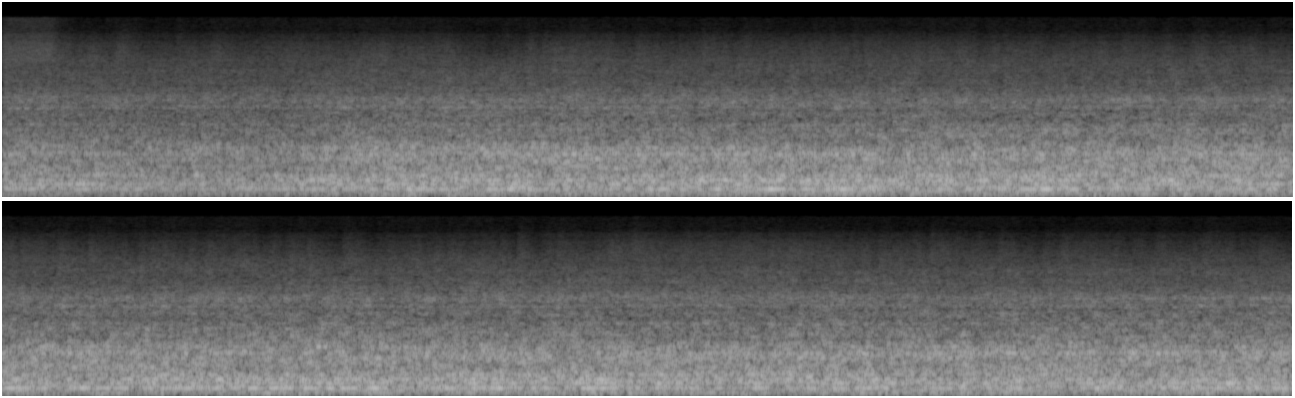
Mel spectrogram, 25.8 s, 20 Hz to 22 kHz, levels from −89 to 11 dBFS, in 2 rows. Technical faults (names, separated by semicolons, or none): channel delay (comb filtering)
